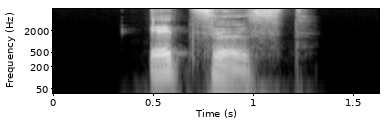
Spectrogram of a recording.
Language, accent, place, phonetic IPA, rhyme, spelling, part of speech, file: German, Germany, Berlin, [ˈɛt͡səst], -ɛt͡səst, ätzest, verb, De-ätzest.ogg
- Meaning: second-person singular subjunctive I of ätzen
